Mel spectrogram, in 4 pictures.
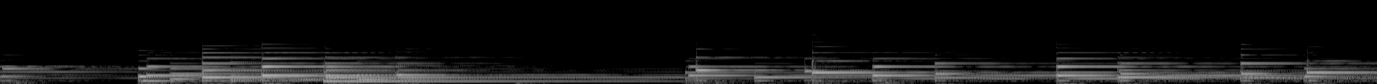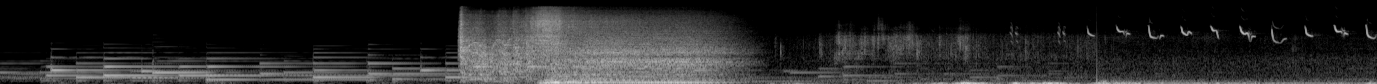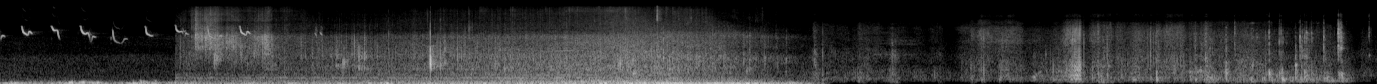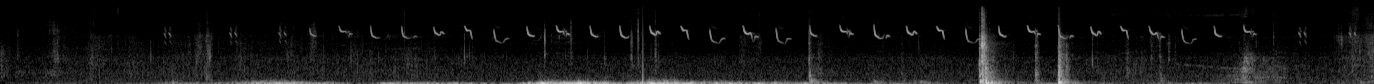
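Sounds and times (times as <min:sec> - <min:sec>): car tyres rolling on gravel: 0:18.4 - 0:27.4, 0:29.3 - 0:35.8, 0:41.7 - 0:55.0
bird whistling: 0:23.8 - 0:30.9, 0:44.1 - 0:54.4
low rumble: 0:24.0 - 0:35.7
sharp thunks: 0:49.2 - 0:54.2.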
